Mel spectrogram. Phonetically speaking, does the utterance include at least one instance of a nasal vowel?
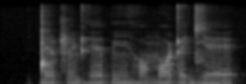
yes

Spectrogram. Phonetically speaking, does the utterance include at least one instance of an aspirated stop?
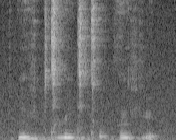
no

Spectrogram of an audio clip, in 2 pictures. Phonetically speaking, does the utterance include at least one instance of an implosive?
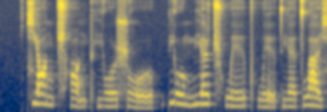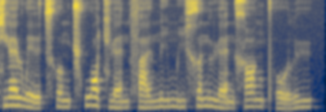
no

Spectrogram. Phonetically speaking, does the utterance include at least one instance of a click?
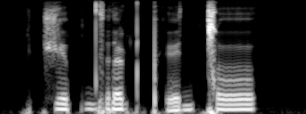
yes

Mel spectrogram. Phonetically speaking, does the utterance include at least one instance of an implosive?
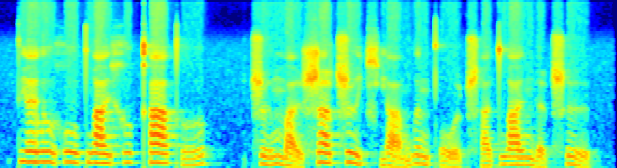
no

